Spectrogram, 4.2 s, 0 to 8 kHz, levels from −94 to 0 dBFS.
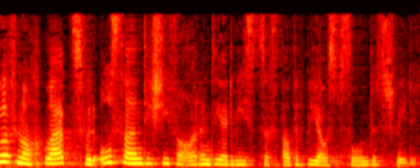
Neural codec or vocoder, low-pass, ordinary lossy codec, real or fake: codec, 16 kHz, 1.1 kbps, Voila-Tokenizer; none; none; fake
